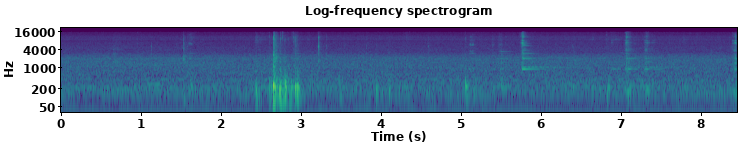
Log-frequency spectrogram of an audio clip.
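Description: Scattered small metallic clicks and clinks of pliers and wires being handled on a workbench, loudest in a short cluster of knocks between two and a half and three seconds in, over a faint steady hiss.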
